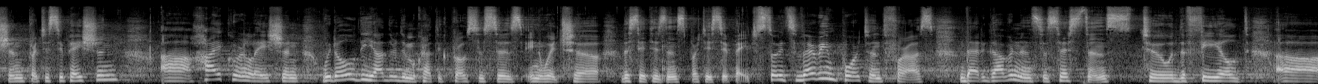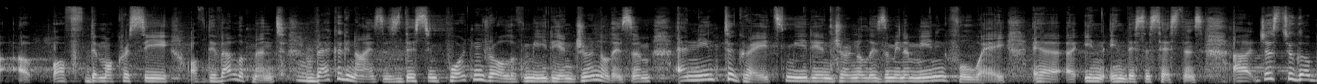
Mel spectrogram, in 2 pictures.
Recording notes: Panel at Global Defence of Media Freedom conference in London.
